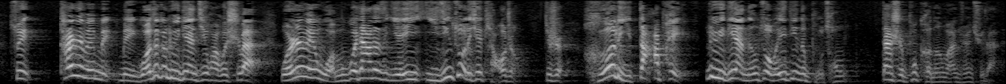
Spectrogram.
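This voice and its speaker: A woman talks through a list of forecasts in loose, chatty commentary, giving her own verdict on each point. Her voice is slightly husky, and her pitch rises and falls in a lively way. She comes across as opinionated, adding her own take with restarts and fillers. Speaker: finance commentator.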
